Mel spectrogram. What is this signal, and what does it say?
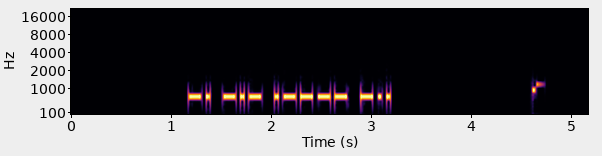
Morse code, heard as a keyed tone, about 28 wpm, 700 Hz. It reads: NK1D
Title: USA Call Signs - 4 Characters - 3x Character Spacing - 28wpm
